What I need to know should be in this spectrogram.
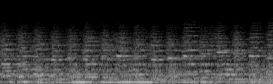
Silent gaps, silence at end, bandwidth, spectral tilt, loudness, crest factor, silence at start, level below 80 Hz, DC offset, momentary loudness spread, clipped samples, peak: none; 0 s; 9 kHz; -7 dB/octave; -29 LUFS; 12 dB; 0 s; -46 dBFS; under 0.1%; 3 LU; under 0.1%; -16 dBFS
